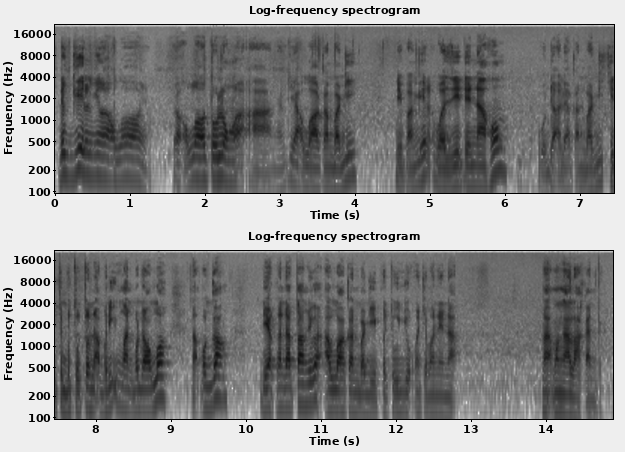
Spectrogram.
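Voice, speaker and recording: A man's voice: lowish voice, lively intonation, a little fast, a little mellow. A man giving an earnest religious lecture, often repeating and restarting words. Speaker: religious teacher.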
